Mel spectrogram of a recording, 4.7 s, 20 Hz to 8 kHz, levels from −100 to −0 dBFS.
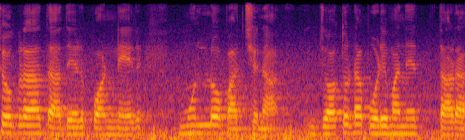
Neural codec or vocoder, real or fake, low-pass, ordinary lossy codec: none; real; 7.2 kHz; none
